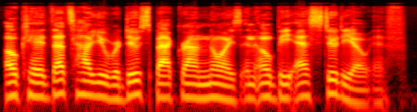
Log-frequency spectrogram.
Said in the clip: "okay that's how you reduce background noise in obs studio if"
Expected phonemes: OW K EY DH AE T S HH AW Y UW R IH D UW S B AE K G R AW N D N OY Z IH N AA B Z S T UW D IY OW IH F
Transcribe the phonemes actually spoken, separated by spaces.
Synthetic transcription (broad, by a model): OW K EY DH AE T S HH AW Y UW R IH D UW S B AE K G R AW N N OY Z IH N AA B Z S T UW D IY OW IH F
